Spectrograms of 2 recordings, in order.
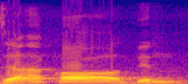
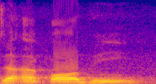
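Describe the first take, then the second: First: The word ends with a din sound. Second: The word ends with a di sound. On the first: It is the original form with nunation. "aslinya jaa qadin tanwin" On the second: It is the pausal form keeping the final vowel. "Ya-nya ditetapkan masih ada, boleh"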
